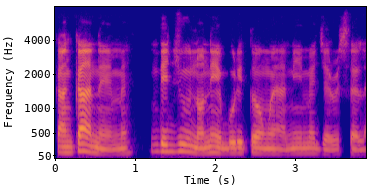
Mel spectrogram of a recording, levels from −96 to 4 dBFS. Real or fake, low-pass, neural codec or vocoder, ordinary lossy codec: real; 7.2 kHz; none; Opus, 32 kbps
